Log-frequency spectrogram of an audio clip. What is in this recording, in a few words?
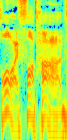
voice, asian voices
